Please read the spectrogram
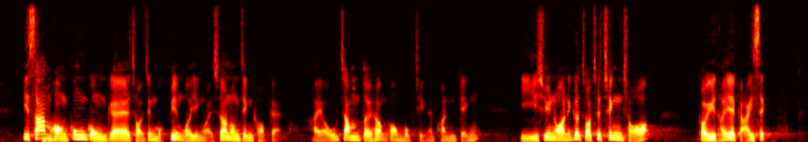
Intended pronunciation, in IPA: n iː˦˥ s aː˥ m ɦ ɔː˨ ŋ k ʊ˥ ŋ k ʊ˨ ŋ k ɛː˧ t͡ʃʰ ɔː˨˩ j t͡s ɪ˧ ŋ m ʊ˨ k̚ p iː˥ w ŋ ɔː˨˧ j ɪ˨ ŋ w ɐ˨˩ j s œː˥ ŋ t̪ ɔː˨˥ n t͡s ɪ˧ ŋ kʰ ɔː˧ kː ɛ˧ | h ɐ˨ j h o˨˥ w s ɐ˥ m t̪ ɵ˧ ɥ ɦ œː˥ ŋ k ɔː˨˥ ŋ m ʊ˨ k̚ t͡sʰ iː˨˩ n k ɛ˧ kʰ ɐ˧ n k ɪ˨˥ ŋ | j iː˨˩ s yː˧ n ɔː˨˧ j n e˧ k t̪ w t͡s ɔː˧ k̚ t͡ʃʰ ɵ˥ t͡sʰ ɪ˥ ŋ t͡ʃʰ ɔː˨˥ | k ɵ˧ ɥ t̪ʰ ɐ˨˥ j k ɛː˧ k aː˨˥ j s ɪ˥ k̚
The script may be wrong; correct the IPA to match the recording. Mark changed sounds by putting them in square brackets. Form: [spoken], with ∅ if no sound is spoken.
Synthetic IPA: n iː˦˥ s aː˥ m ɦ ɔː˨ ŋ k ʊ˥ ŋ k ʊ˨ ŋ k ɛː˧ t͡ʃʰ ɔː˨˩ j t͡s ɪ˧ ŋ m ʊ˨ k̚ p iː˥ w ŋ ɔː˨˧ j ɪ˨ ŋ w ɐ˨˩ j s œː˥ ŋ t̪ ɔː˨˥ [ŋ] t͡s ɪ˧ ŋ kʰ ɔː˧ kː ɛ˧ | h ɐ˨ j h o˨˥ w [t͡s] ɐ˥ m t̪ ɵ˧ ɥ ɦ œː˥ ŋ k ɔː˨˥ ŋ m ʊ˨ k̚ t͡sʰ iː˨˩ n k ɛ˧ kʰ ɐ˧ n k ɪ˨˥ ŋ | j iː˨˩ s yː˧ n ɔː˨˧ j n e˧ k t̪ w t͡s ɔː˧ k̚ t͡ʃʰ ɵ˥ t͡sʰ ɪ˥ ŋ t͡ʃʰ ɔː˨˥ | k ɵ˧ ɥ t̪ʰ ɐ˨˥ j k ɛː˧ k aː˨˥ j s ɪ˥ k̚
